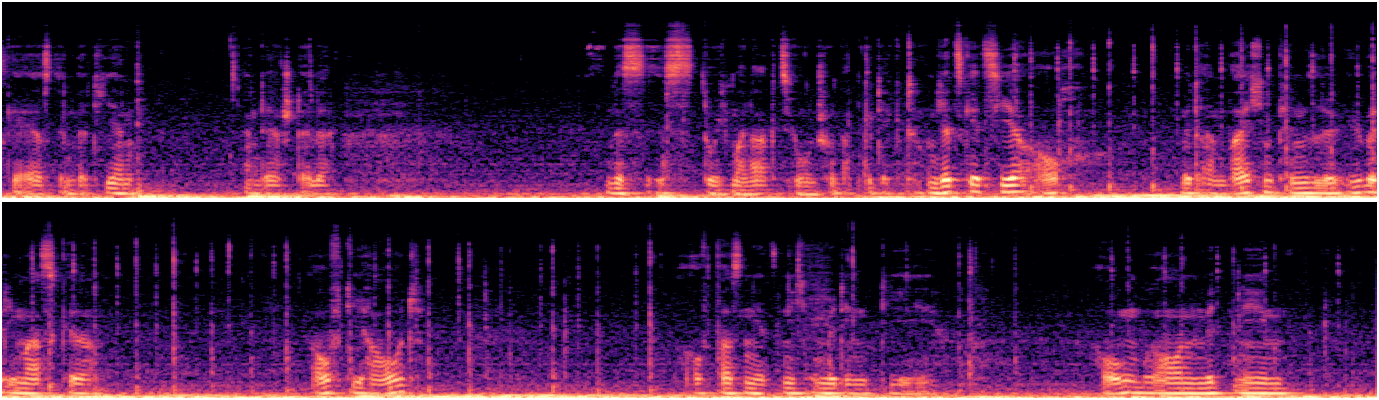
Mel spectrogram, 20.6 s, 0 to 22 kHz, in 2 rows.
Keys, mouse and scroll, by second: 5.1 right click, 16.7 right click.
